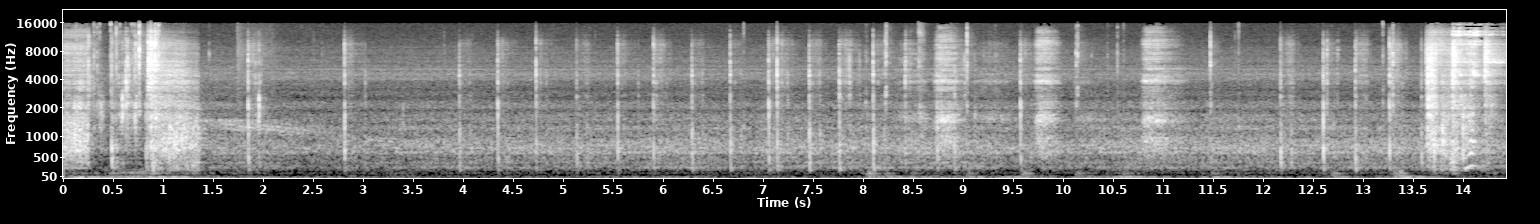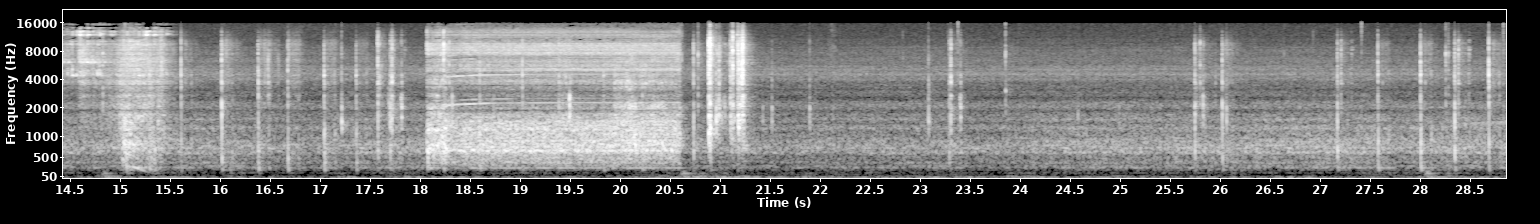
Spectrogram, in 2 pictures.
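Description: Buttons and thumbsticks on a handheld console click softly.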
